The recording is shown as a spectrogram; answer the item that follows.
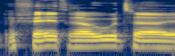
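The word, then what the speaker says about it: Feyd-Rautha: Aber ich fand, jetzt muss ich den Namen richtig aussprechen, Fate Rauter Harkonnen. – Fate Rauter, ja. – Ja, genau. Den fand ich irgendwie ganz cool.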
